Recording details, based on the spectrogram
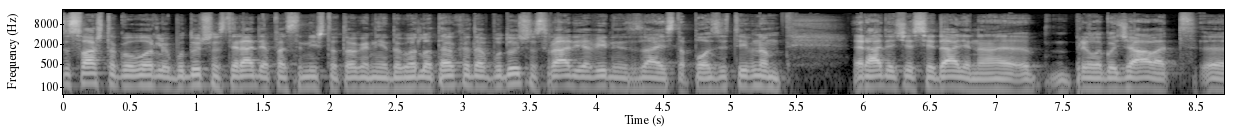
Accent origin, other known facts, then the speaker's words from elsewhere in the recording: Croatia; kao Hrvat u Europskoj udruzi komercijalnih radija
